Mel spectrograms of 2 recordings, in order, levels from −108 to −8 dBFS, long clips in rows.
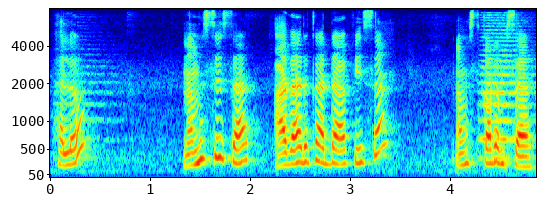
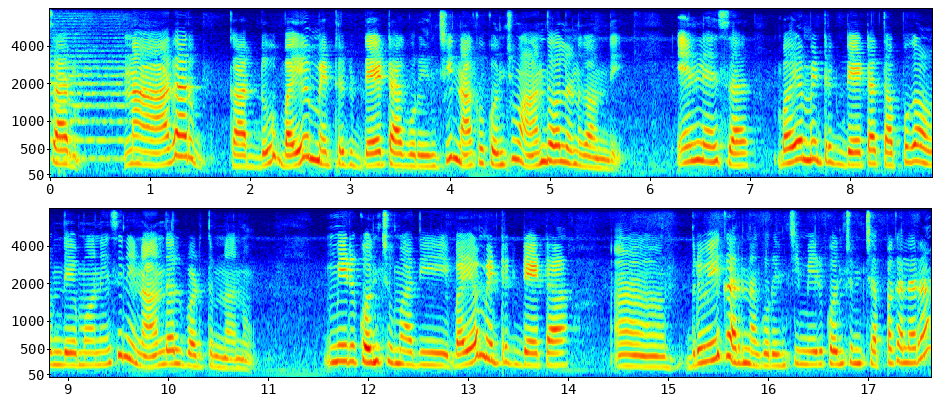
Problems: none marked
